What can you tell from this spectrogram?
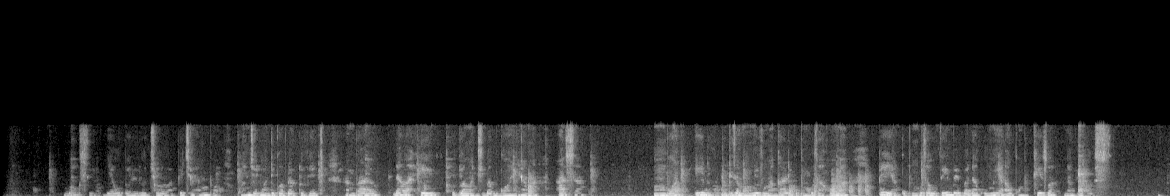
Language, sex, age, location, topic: Swahili, female, 18-24, Dar es Salaam, agriculture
